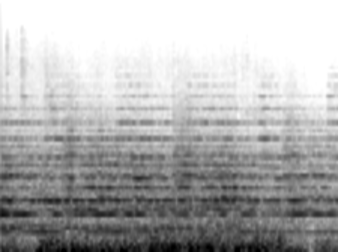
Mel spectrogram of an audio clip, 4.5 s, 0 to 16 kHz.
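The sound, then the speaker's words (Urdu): Church bells ring out in German cities for a former pope's funeral at the Vatican, a loud, sustained peal of rich, overlapping metallic strikes that continues throughout without any voices. “Vatican میں سابق pope Benedict 16 کی آخری رسومات کے موقع پر آج German شہروں میں گھنٹیاں بجائی گئیں۔”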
